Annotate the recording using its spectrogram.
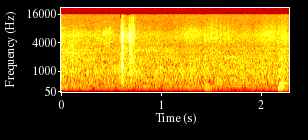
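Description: Faint steady low hum, with one short sharp click just over half a second in.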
